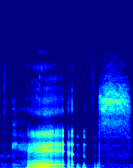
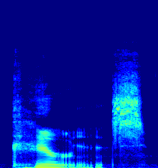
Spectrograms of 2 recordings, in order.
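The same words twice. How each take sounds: First: It is said with the R silent. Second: It is said with the R sounded. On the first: "For the Aussies" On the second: "For Canadians"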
